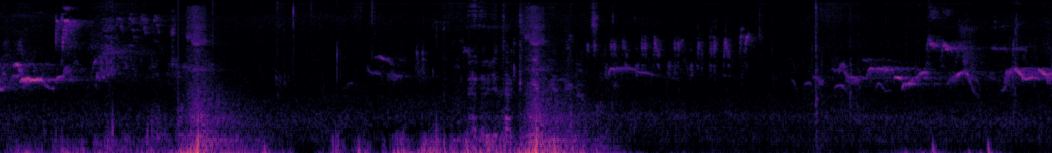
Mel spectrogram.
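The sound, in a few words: birds chirping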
